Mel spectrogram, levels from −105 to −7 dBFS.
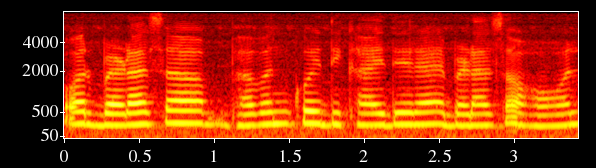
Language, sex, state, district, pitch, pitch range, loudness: Hindi, female, Uttar Pradesh, Varanasi, 245 Hz, 235-255 Hz, -31 LUFS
